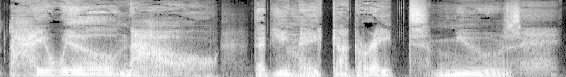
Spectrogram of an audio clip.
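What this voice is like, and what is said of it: Performs a monstrous character voice. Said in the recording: “you did the Ungoliant voice”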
